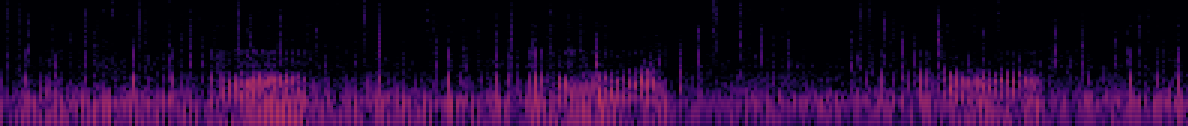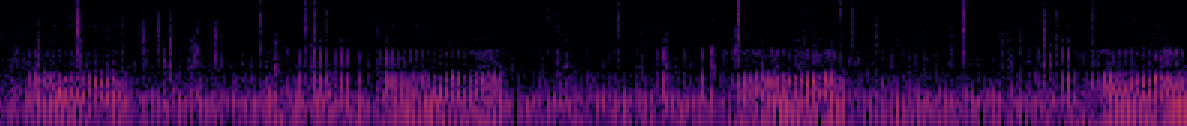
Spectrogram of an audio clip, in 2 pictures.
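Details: Domestic cat asleep beside a crackling fireplace, spring ambience, purring. A deep, continuous rumble rises in louder phases roughly every few seconds as the cat breathes, with dense snapping and popping of the fire layered on top.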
